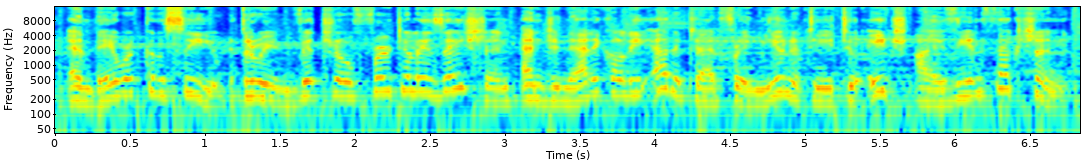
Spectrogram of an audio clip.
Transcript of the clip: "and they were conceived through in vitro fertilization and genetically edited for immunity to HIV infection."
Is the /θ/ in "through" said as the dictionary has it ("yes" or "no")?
no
